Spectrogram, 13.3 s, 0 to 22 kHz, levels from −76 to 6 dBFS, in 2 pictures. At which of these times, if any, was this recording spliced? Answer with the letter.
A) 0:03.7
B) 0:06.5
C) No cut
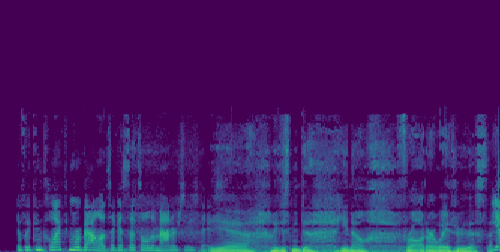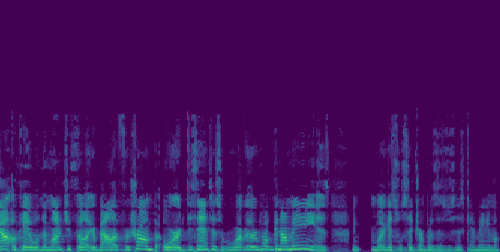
B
